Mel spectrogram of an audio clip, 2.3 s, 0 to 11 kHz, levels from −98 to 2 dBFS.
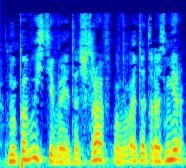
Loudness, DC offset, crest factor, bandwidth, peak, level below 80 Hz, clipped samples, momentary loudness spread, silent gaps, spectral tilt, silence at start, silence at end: -26 LUFS; under 0.1%; 16 dB; 8.6 kHz; -10 dBFS; -44 dBFS; under 0.1%; 4 LU; none; -8 dB/octave; 0.1 s; 0 s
